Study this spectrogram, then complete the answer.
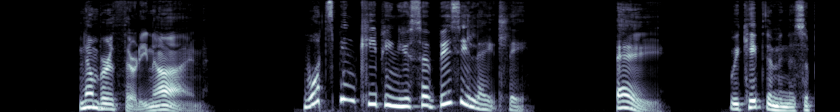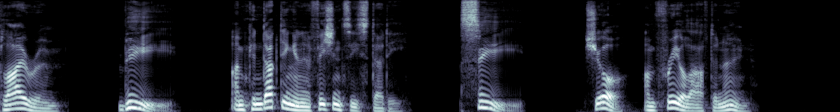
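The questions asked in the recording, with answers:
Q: What's been keeping you so busy lately?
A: B: I'm conducting an efficiency study.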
